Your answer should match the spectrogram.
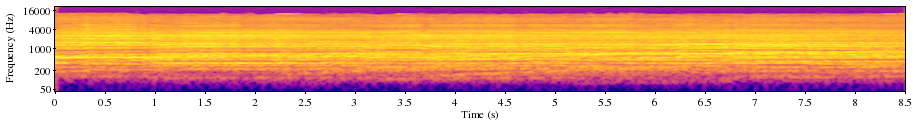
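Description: Choir singing slow liturgical chant in long held notes.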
